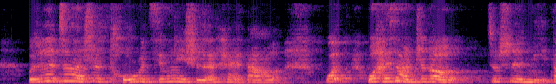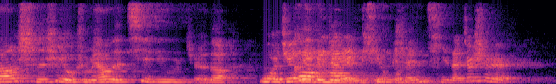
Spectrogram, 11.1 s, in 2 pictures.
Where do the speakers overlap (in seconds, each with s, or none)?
8.5 s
